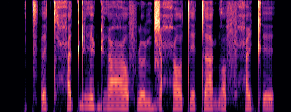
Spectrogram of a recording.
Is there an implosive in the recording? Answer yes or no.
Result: no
